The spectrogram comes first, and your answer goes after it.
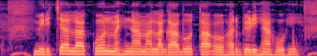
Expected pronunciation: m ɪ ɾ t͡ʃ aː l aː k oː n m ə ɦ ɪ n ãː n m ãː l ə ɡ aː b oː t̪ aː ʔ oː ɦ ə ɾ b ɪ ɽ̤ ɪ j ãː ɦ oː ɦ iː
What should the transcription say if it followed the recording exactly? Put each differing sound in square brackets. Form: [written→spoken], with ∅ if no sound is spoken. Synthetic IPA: m ɪ ɾ t͡ʃ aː l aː k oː n m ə ɦ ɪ n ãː [n→∅] m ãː l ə ɡ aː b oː t̪ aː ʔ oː ɦ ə ɾ b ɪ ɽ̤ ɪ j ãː ɦ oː ɦ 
